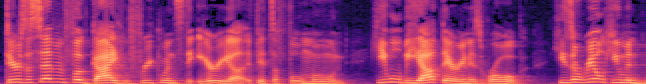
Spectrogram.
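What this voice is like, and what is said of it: Put-on Chicago accent. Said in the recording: “has a fantastic Chicago accent that does Eddie Schwartz all the justice.”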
